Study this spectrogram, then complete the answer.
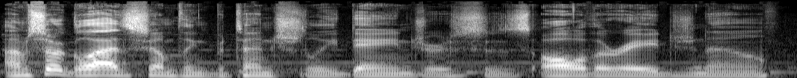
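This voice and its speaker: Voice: mid-range voice, little pitch movement, moderate pace. A gaming streamer giving casual reaction commentary with a sarcastic, dry manner. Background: game music.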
